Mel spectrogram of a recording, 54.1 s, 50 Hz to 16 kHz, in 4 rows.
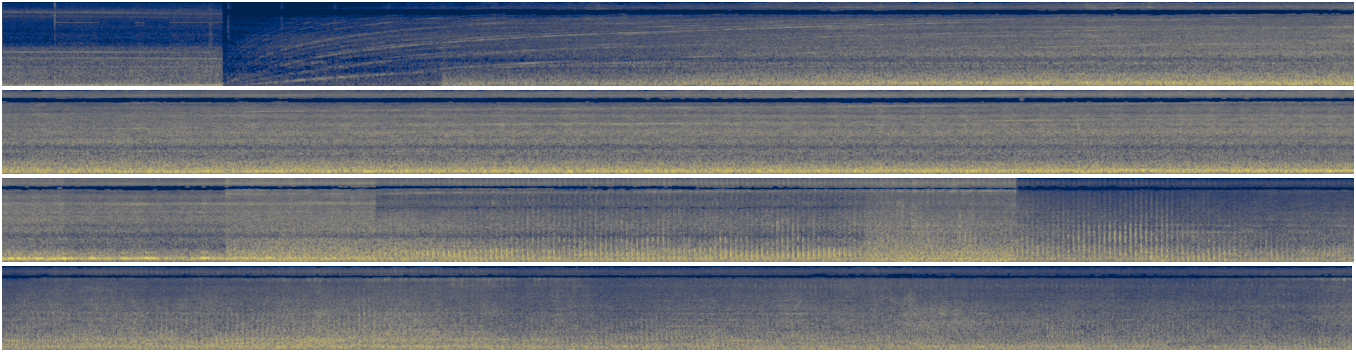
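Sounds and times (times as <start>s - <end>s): helicopter engine and rotors: 0.0s - 54.0s.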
